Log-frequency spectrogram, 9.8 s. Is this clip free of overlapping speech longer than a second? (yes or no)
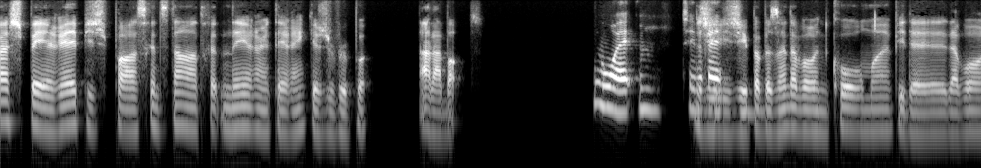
yes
